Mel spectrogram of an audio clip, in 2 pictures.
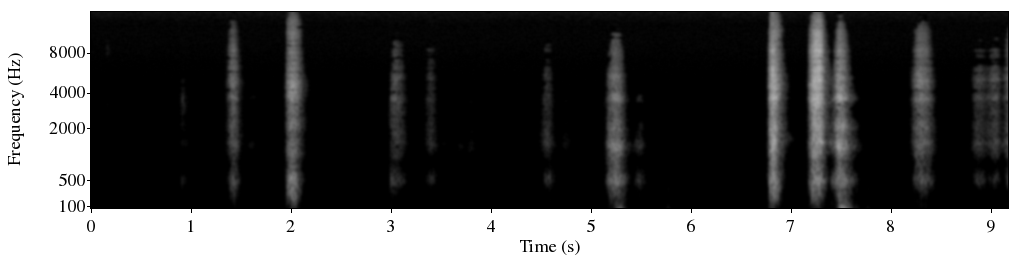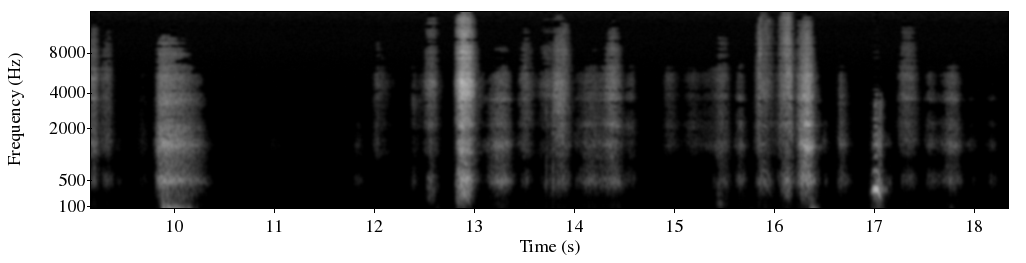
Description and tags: The sound of a man who lost everything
